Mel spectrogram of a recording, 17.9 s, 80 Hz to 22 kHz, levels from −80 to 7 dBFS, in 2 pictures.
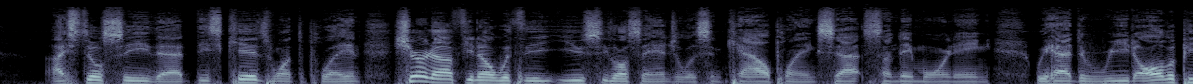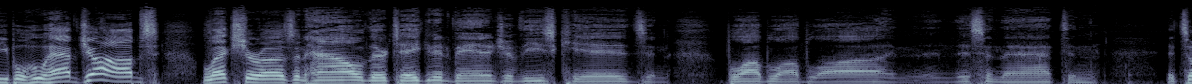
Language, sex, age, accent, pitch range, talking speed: English, male, 40-59, American, 95-125 Hz, 185 wpm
